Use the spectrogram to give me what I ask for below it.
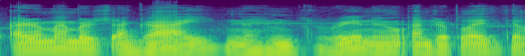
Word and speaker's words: Rezu: But it wasn't something serious, so I always said Rezu.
